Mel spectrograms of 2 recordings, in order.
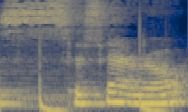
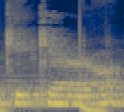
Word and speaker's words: Cicero: According to Marcus Louis Cicero or Cicero in Latin pronunciation, culture is basically the cultivation of the soul, or what they call the cultura animi.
